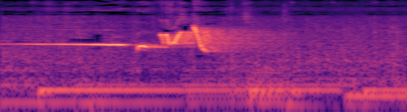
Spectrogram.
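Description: Guitar music with recorded bird song over it. A bird holds a thin steady whistle, then gives a quick rising call about a second in, the loudest moment.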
